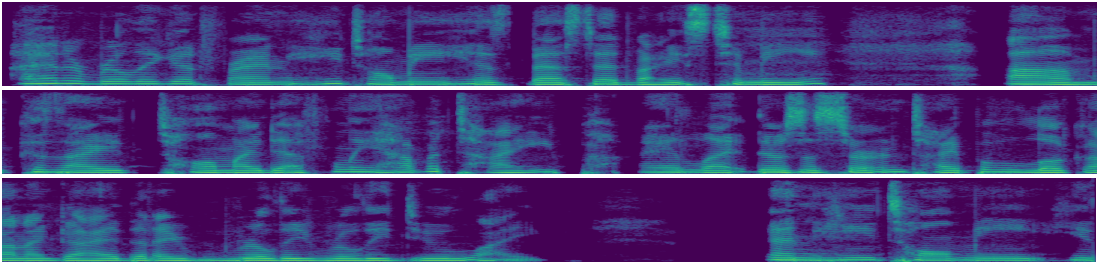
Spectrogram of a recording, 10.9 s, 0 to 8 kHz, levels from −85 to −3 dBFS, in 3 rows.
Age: 20-39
